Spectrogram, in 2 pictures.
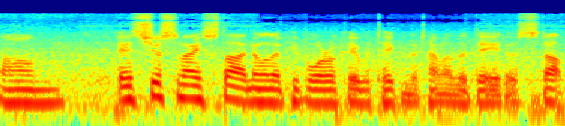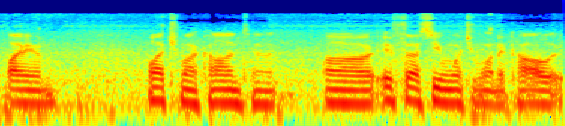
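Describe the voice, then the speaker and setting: The voice moves at a very fast pace in a monotone, flat intonation. Noticeable background noise runs underneath. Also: man, fairly high pitch for a man. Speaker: streamer. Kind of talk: casual live-stream chat while gaming. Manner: rambling, run-on speech; halting, with stutters and fillers.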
